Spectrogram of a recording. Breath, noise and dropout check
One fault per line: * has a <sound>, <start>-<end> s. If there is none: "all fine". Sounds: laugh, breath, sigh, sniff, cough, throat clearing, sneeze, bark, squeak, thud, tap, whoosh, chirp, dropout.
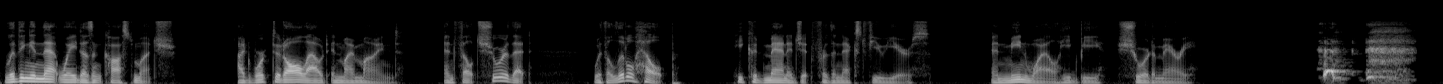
* has a laugh, 13.2-14.2 s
